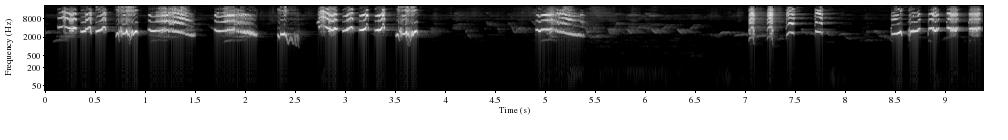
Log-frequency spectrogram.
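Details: Oriental magpie-robin singing, offered as a lure to stimulate other magpie-robins: dense bursts of rapid, bright chirps and slurred whistles in repeated groups, with brief quiet pauses between phrases.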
